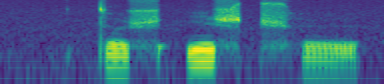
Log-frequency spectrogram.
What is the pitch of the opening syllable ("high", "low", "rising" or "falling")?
low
